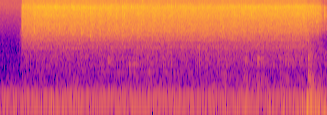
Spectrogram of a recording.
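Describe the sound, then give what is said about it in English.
A bathroom sink faucet turns on abruptly and water runs from the cold water side in a steady, loud, hissing stream for a few seconds, with no one talking. “Confirmed! It came out of the cold water side, hot.”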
